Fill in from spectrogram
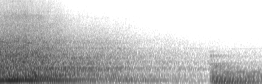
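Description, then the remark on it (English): A car engine roars loudly and pulls away as the car speeds off from the front of an airport, its rumble fading steadily over several seconds before a steady, low droning tone abruptly takes over. “climbs in and they speed off into the afternoon.”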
